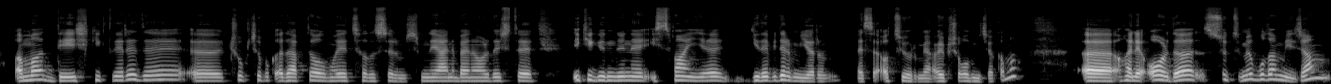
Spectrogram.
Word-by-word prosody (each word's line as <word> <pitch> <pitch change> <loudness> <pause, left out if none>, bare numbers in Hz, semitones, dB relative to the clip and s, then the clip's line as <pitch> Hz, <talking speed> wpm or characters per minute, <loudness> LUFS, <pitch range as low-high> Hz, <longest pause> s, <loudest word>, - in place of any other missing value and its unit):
ama 195 -2 +2
değişikliklere 190 +5 -1
de, 220 +2 -2
ııı, 165 0 0
çok 200 +1 -9
çabuk 180 -4 -7
adapte 170 +1 0
olmaya 170 -1 0
çalışırım. 160 -3 -5
Şimdi, 165 +3 -6
yani, 165 0 0
ben 165 0 0
orada, 165 0 -2
işte, 170 0 -2 0.4
2 205 +2 -1
günlüğüne 185 -1 +1
İspanya'ya 180 0 0 0.3
gidebilirim 185 0 +1
yarın, 150 +5 -4
mesela 140 0 -4
atıyorum 150 -2 -3
ya 145 - -4
öyle 155 0 -1
bir - - -13
şey 165 - -2
olmayacak 145 -3 -5
ama. 360 +4 -5 0.6
Eee, 165 -2 +10
hani, 180 -2 +3
orada 205 +1 +5
sütümü 220 +1 -4
bulamayacağım. 235 - 0
175 Hz, 145 wpm, -23 LUFS, 165-200 Hz, 0.6 s, Eee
